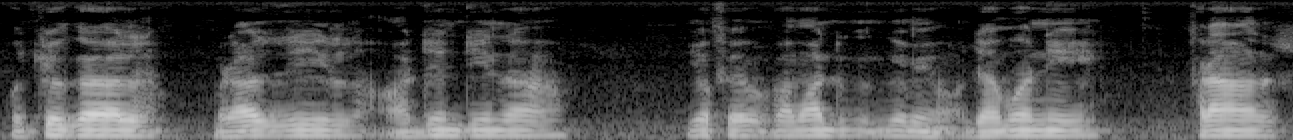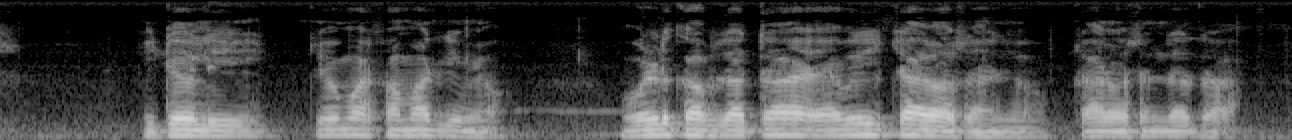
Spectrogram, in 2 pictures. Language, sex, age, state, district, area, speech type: Goan Konkani, male, 60+, Goa, Salcete, rural, spontaneous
